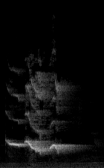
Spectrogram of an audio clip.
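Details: Orange-headed thrush lure recording meant to get a non-singing bird to sing: a single bright whistled phrase opening on a pure held note, then breaking into a fuller, descending warble before fading after about one second.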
